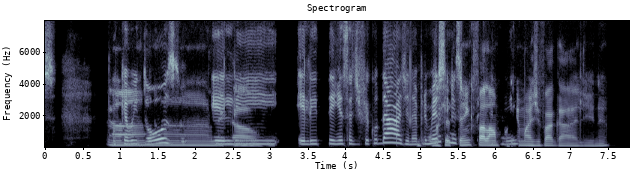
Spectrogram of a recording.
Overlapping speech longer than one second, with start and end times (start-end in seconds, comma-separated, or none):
0.9-2.9, 5.0-6.3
